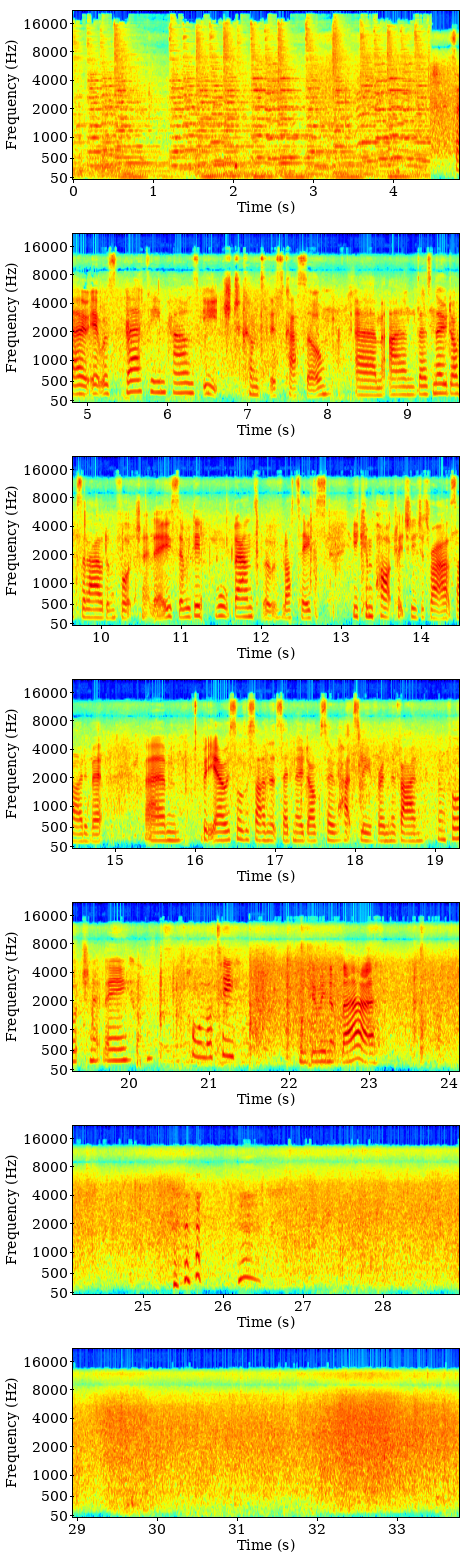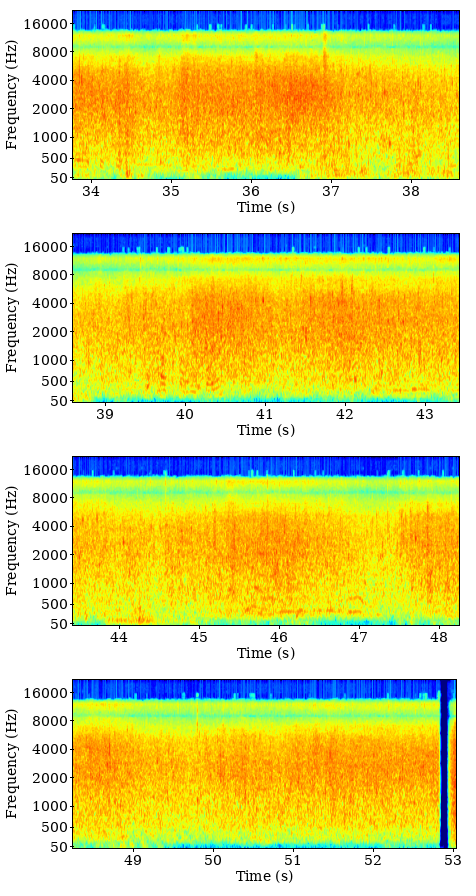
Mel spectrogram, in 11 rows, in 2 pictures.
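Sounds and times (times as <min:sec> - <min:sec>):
wind blowing over microphone: 0:29.6 - 0:32.6, 0:33.7 - 0:35.4, 0:36.6 - 0:39.0, 0:43.1 - 0:46.4.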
